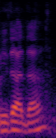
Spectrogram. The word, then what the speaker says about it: Itata: El Esa es la boca de Itata. Itata.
